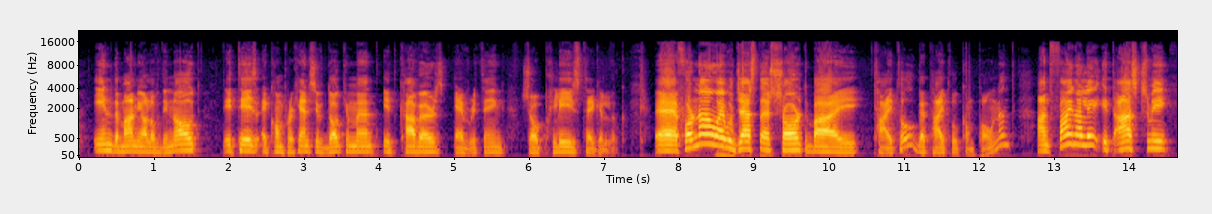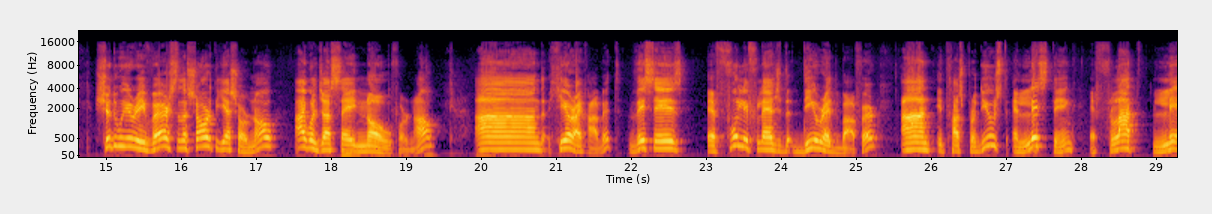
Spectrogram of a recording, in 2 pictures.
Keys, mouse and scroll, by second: 11.8 Return, 19.2 n.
